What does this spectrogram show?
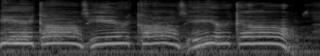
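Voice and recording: Using a put-on character voice, a man speaks very slowly at an extremely high pitch with fairly even intonation.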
